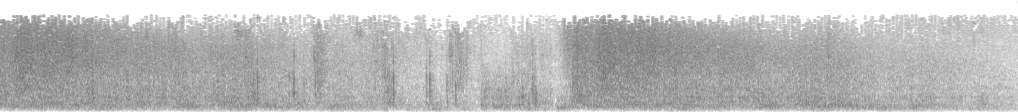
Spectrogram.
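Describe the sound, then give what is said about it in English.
A stormy sea roars steadily with crashing waves and gusting wind, loud, easing briefly in the middle before surging back, as a rowing boat crosses it in the storm. No voices are heard. “We'll need to get to the other side before this storm gets worse.”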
